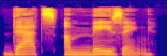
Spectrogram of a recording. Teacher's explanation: When you say that's amazing, your tone rises with excitement. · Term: intonation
